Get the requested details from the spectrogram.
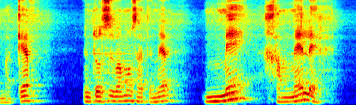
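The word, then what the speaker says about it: מֵהַמֶּלֶךְ: Resulta que esta letra nun a veces no se pronuncia, a veces se pierde. Entonces aquí al perderse, compensó la i y se hizo una sere. Y entonces tenemos Mehamelech, del rey.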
